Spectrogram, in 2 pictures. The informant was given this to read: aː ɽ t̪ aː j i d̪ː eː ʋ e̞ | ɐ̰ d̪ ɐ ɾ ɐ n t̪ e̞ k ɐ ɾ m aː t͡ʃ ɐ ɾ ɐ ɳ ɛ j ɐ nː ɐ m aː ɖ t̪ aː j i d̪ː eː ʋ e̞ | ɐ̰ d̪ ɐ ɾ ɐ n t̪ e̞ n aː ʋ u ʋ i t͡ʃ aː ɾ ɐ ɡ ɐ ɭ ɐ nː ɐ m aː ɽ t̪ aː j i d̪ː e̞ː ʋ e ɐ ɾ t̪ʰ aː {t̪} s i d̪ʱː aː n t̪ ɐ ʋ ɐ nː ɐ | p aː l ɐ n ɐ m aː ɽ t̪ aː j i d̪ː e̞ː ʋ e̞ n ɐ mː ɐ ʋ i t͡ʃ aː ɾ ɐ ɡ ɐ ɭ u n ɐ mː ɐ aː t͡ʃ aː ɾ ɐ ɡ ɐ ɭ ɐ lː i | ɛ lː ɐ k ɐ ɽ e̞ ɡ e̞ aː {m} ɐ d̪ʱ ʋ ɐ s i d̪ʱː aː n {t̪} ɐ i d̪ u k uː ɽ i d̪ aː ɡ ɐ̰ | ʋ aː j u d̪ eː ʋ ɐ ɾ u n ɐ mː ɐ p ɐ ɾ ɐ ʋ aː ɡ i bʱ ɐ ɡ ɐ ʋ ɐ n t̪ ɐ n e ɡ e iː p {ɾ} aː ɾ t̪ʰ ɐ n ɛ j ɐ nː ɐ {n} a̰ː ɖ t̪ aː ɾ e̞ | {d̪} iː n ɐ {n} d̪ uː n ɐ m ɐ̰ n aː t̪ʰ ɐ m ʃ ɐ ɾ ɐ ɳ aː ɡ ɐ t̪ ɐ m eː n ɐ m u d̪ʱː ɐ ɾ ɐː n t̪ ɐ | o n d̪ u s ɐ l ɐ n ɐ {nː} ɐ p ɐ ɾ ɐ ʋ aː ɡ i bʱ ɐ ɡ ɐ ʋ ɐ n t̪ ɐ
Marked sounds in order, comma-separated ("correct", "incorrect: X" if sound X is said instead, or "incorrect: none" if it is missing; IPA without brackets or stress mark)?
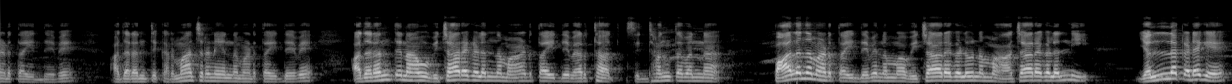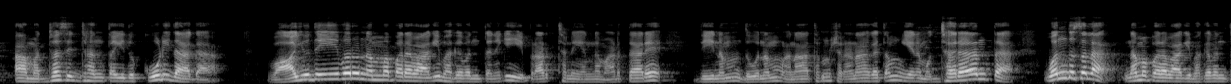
correct, correct, correct, correct, incorrect: m, correct, incorrect: m, incorrect: mː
